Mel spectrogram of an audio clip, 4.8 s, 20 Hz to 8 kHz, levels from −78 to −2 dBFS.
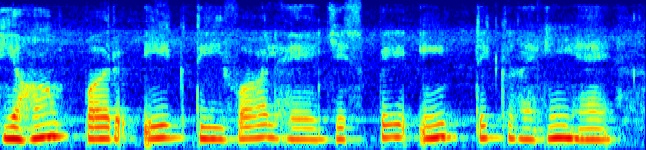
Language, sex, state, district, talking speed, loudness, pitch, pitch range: Hindi, female, Uttar Pradesh, Etah, 125 wpm, -19 LUFS, 185 Hz, 175-195 Hz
